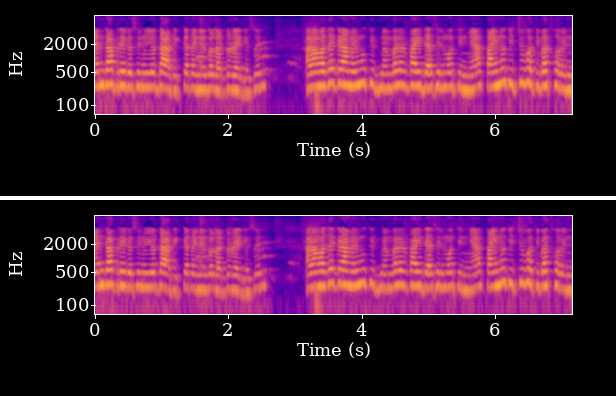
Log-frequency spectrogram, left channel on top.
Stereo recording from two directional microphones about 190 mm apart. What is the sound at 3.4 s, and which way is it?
Speech, 30° left (ahead or behind).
